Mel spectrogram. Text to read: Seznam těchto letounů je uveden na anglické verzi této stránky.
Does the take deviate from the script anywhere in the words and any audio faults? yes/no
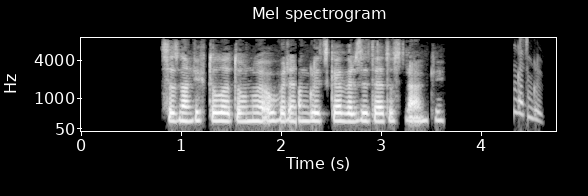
yes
